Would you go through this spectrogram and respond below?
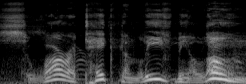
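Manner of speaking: out of breath, gasping for air. A game narrator voices a voice heard from the north, out of breath. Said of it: "a voice that sounds out of breath".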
